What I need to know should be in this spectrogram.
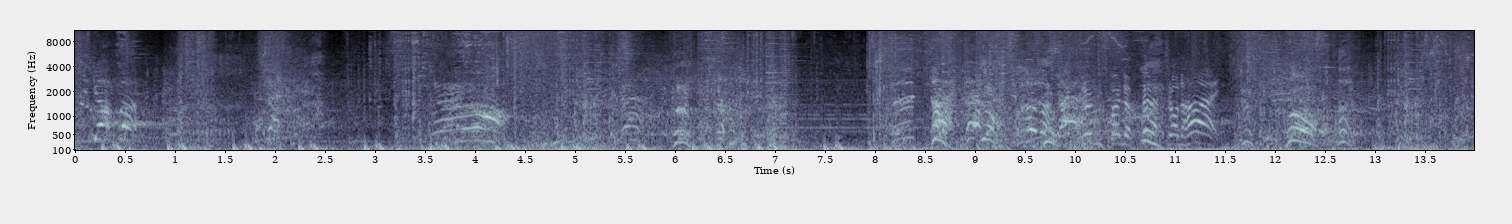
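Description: Heavy axe blows thud and clang in a fight.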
